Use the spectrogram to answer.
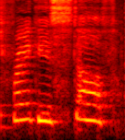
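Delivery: high, slow puppy voice; high delighted puppy; dog voice. Acted. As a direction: coo it like a happy little dog. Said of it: "And Frankie says".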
